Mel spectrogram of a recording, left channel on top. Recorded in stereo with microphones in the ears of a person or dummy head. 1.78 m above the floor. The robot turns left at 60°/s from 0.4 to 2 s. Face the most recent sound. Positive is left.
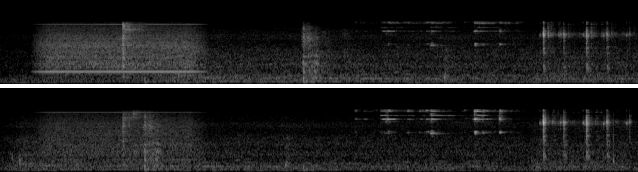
turn(degrees=-15)  # may be behind; listen again after turning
